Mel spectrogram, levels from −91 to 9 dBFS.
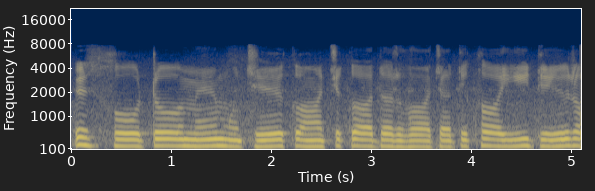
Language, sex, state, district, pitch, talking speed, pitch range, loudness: Hindi, female, Madhya Pradesh, Katni, 175 Hz, 115 wpm, 170-185 Hz, -13 LUFS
